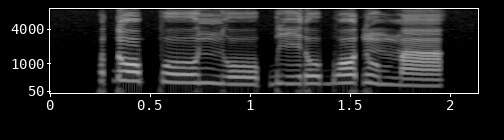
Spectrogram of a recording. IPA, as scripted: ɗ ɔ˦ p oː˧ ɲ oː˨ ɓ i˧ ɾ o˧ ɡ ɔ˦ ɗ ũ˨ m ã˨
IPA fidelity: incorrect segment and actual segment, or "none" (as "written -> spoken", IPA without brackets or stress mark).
ɡ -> b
